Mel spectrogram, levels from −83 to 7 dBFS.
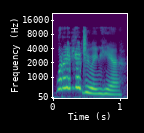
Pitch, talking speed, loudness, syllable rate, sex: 315 Hz, 270 wpm, -15 LUFS, 7.0 syllables/s, female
